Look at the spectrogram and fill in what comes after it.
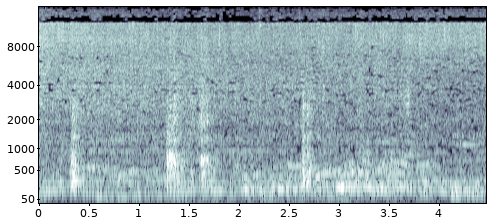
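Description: Tomato-and-spice masala sizzling in a nonstick kadai as a silicone spatula stirs it, with about five short scrapes of the spatula through the paste. The masala is being fried down in oil.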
